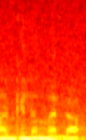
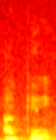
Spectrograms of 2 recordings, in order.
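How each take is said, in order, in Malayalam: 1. നടുവിലെ വ്യഞ്ജനം g പോലെയാണ് കേൾക്കുന്നത്. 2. നടുവിലെ വ്യഞ്ജനം k പോലെയാണ് കേൾക്കുന്നത്. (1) "കായാണ്, ഗായല്ല കേട്ടോ. നമ്മുടെ നാട്ടിലുള്ള അഖിലല്ല" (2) "കായാണ്"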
